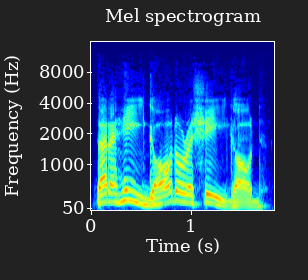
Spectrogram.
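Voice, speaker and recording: A man's voice: fairly high pitch, sing-song, moderate pace, fairly bright tone, no echo, highs cut off, pitched above the performer's own voice. A man voicing a blunt, commanding old woman who speaks in a dry, matter-of-fact way. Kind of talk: audiobook character voice.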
